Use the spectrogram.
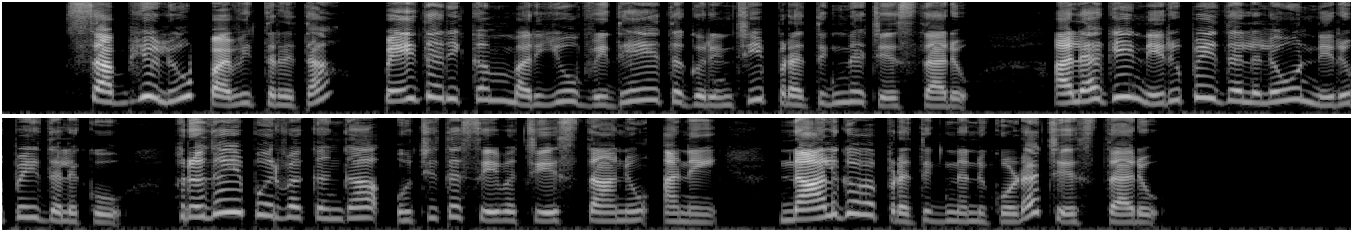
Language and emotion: Telugu, neutral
